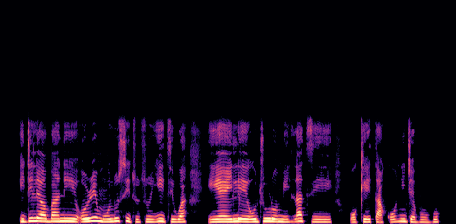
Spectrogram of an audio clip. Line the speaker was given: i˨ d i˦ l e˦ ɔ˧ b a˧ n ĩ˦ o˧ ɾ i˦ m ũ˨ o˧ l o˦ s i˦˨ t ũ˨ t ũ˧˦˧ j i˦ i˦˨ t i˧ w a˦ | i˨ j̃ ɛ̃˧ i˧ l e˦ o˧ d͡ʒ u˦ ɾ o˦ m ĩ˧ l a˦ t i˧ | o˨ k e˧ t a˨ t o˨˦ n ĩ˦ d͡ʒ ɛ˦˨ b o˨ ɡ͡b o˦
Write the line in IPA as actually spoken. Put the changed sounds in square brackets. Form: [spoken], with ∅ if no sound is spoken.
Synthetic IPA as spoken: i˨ d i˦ l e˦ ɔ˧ b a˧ n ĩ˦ o˧ ɾ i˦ m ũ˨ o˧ l [u˦] s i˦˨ t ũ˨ t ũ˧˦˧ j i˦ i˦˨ t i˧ w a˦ | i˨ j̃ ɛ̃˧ i˧ l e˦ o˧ d͡ʒ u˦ ɾ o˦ m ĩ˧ l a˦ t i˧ | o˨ k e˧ t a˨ [k] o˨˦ n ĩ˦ d͡ʒ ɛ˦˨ b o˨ ɡ͡b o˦

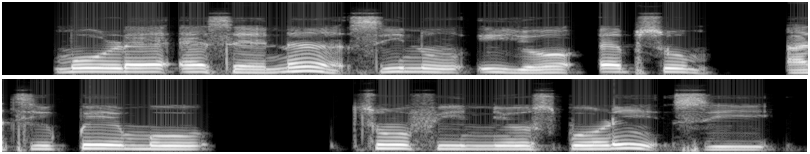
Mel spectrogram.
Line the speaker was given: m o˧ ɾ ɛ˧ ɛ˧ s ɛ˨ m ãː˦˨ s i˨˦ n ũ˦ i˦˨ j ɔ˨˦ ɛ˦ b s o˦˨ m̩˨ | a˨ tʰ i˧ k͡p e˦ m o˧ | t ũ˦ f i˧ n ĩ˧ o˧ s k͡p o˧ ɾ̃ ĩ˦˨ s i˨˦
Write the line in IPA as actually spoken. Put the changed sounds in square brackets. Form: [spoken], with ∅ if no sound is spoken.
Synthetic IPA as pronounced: m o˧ ɾ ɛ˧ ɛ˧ s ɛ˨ [n] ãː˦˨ s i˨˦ n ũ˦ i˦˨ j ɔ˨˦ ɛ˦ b s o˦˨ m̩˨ | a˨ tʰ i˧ k͡p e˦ m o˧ | t ũ˦ f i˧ n ĩ˧ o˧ s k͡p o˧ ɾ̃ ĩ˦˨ s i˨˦

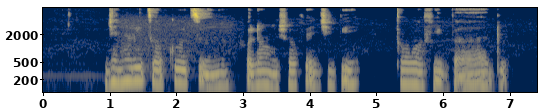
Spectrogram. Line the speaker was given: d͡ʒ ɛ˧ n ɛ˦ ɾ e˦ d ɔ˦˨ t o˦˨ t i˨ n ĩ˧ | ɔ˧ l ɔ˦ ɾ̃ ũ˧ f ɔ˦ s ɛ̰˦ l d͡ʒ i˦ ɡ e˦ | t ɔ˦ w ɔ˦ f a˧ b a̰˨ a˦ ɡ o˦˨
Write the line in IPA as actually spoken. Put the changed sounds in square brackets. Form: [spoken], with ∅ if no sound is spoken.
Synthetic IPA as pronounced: d͡ʒ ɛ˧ n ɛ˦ ɾ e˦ [t] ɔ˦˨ [k] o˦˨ t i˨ n ĩ˧ | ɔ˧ l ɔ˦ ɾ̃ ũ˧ [ʃ] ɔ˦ [f] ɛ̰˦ [∅] d͡ʒ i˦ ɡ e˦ | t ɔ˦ w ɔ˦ f [i˧] b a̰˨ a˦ [d] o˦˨

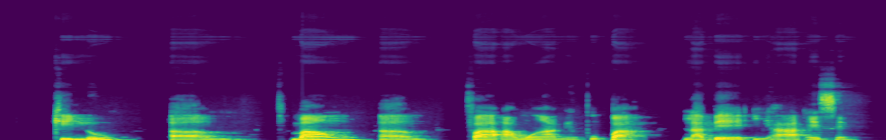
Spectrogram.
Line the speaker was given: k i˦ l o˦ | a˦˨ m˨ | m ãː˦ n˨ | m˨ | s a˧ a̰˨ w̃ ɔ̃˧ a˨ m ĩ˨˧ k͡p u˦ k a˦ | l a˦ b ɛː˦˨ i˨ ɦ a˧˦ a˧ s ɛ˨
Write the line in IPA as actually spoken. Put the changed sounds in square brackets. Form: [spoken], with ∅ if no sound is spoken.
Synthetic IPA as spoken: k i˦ l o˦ | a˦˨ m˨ | m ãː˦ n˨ | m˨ | [f] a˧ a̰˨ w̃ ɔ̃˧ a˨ m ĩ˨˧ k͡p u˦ [k͡p] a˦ | l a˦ b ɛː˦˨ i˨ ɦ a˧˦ [ɛ˧] s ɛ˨

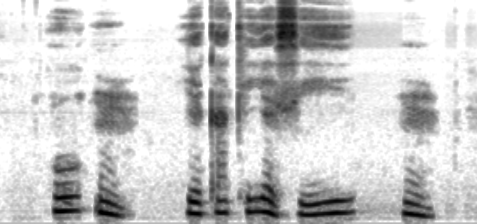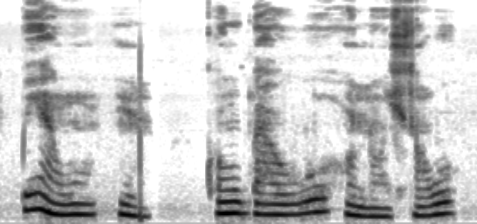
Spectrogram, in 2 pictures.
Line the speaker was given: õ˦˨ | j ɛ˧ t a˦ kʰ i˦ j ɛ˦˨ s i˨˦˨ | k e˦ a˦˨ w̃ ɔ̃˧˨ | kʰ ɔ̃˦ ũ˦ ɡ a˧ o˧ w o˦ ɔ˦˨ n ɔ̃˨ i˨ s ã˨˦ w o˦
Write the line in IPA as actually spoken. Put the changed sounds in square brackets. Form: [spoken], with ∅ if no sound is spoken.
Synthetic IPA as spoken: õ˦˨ | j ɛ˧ [k] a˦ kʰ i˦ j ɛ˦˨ s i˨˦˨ | [k͡p] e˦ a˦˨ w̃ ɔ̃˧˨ | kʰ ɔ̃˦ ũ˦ [ɡ͡b] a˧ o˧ w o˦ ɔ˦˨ n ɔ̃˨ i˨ s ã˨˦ w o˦

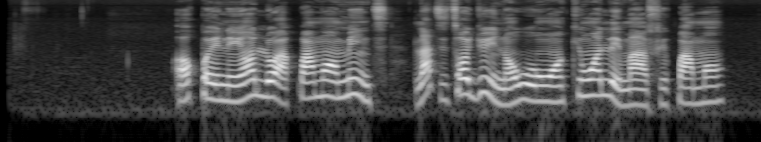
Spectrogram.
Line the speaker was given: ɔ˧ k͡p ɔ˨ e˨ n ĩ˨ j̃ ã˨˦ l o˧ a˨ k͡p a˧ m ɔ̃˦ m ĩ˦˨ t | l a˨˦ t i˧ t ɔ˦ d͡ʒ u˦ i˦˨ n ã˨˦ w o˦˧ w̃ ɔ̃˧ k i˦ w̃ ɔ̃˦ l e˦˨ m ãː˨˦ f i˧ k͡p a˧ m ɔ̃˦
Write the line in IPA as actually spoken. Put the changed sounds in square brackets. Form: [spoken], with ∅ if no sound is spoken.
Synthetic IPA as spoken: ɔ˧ k͡p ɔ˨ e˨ n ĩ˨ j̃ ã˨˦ l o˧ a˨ k͡p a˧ m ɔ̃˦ m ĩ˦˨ t | l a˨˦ t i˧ t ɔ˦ d͡ʒ u˦ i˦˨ n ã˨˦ w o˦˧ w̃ ɔ̃˧ k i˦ w̃ ɔ̃˦ l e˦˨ m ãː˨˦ f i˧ k͡p a˧ m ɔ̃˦

